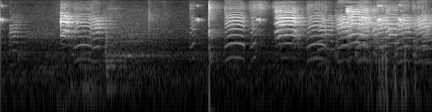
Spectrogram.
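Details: Indoor zebra finches, a lively male and a white female, deliver a fast run of nasal honking beeps that grows into near-continuous calling, with a sharp click partway through.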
